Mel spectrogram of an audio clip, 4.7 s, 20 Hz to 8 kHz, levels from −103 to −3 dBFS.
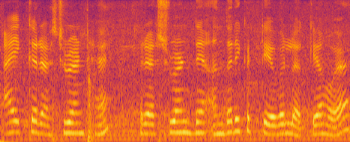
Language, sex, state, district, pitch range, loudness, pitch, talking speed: Punjabi, female, Punjab, Pathankot, 200-230 Hz, -14 LUFS, 220 Hz, 155 wpm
